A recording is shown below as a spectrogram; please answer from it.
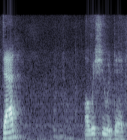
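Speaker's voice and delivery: low, hushed delivery with a long pause; lightly acted, drop it low and soft; grave quoted insult. Voices the rebel's cruel words.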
